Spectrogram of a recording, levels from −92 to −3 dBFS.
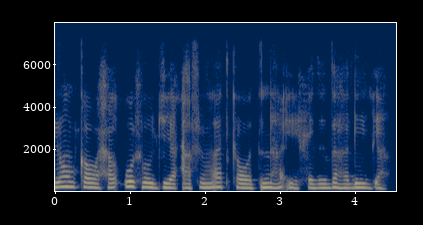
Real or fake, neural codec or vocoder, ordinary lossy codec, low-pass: fake; codec, 32 kHz, 1.9 kbps, SNAC; none; 7.2 kHz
